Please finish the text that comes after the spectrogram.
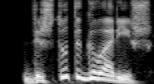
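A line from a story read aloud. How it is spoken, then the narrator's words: Exclamation. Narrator (Russian): воскликнул я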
